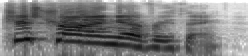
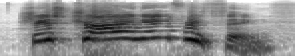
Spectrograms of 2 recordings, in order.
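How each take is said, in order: First: Said in the usual way. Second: "She's trying everything" said again much higher, stress on "trying"; pitched-up repeat of "She's trying everything". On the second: Shown as a demonstration. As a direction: lift "She's trying everything" up high the second time.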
